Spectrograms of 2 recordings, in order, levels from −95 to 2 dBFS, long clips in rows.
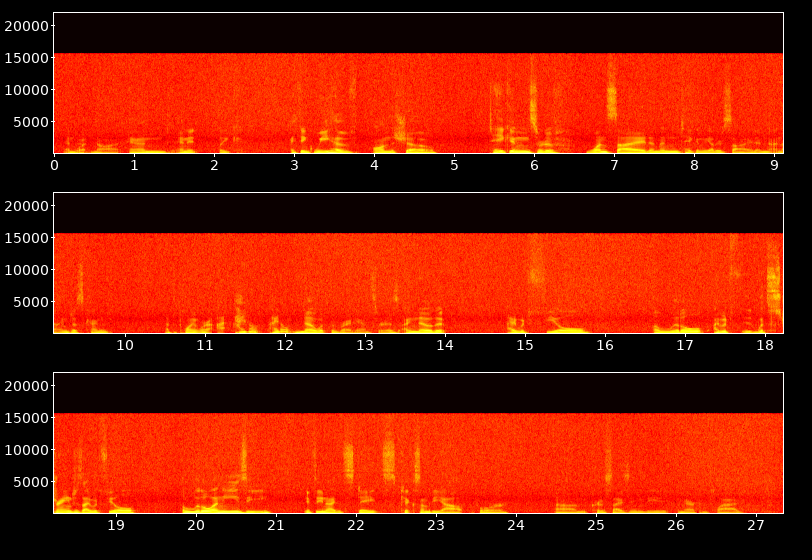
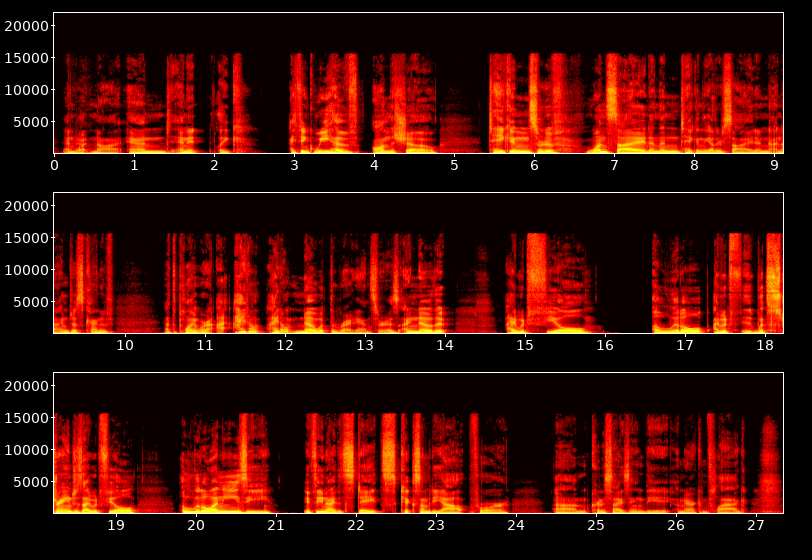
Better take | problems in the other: second | hiss; loud; throughout; 8 dB below the speech

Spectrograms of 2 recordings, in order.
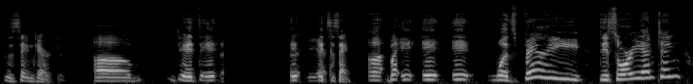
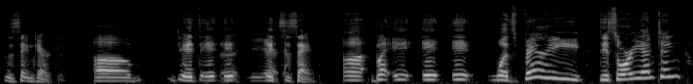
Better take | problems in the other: second | audio freezing; at 2 s for 0.5 s

